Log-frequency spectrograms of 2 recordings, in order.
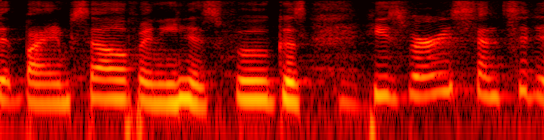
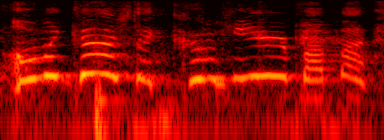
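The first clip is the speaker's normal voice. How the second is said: high, excited squeal of reunion; much higher, eager mother's welcome; gushing mom greeting. Retold or imitated. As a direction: call him over like you haven't seen him in years. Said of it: "and you're like".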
